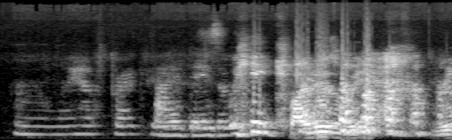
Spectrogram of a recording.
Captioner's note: laughing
